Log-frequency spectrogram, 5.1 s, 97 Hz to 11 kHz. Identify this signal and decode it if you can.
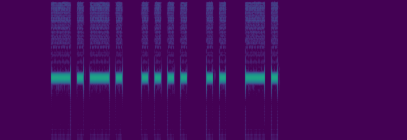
Morse code, heard as a keyed tone, about 15 wpm, 800 Hz. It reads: CHIN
